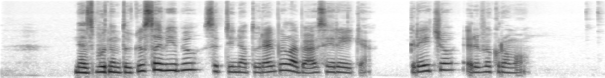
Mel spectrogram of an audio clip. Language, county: Lithuanian, Marijampolė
